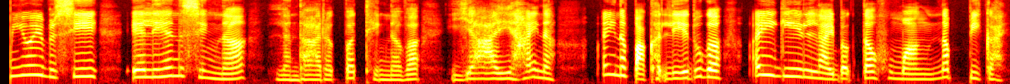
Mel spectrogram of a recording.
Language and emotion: Manipuri, fearful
